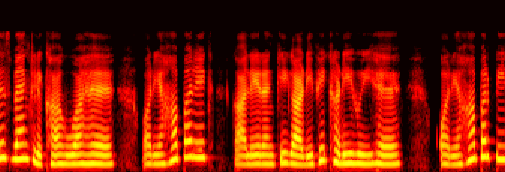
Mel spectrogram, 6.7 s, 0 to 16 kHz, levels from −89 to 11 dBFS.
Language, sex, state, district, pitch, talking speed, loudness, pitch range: Hindi, female, Goa, North and South Goa, 200 Hz, 180 wpm, -18 LUFS, 190-285 Hz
